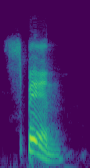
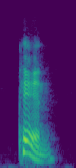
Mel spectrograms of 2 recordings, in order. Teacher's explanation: some air is going to come out with spin, but you will notice a sharp puff with pin, right? And the paper should move more, or you should feel it more in your hand when you do it. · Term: puff of air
